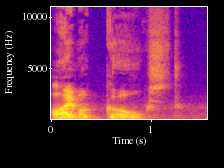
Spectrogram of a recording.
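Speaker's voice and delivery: put-on girl's voice, oddly heavy, deep and low. Retelling a trick-or-treating girl's answer at the door, in a deep voice. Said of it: "That girl's got a deep voice".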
